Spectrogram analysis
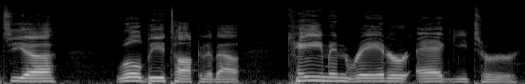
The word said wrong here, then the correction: Agito: No, you said it wrong. It's Agito.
